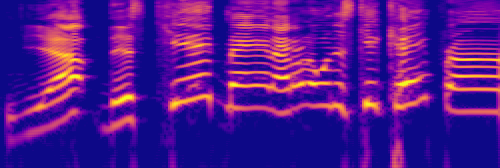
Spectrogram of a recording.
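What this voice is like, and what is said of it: Usual voice. Nothing is said of it.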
